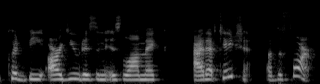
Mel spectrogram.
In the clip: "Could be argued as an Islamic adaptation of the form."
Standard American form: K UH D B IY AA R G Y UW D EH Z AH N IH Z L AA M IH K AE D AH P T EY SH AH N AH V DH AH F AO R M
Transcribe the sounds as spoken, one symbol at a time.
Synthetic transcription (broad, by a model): K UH D B IY AA R G Y UW D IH Z N IH Z L AA M IH K AE D AH P T EY SH AH N AH V DH AH F AO R M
